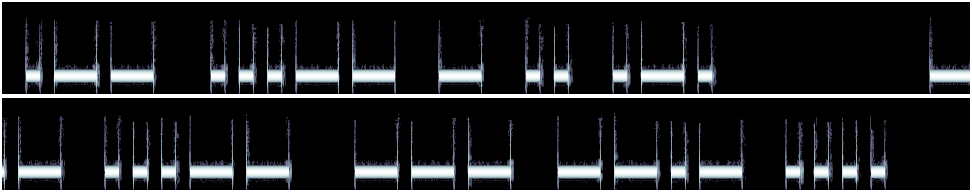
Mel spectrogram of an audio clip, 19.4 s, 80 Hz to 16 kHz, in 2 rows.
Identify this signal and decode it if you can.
Morse code, heard as a keyed tone, about 8 wpm, 800 Hz. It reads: W3TIR M3OQH
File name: LEZIONI / 4 Q1S3 8wpm 3037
